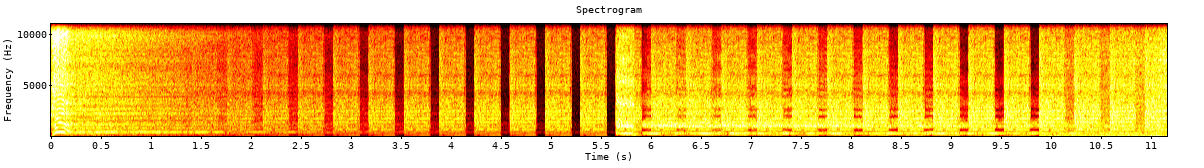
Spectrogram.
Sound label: Generic Bassline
